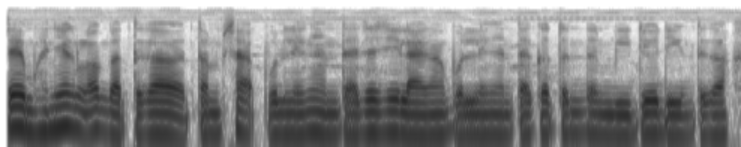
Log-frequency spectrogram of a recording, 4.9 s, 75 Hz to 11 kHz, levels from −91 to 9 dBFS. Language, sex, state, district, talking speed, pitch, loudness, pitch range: Wancho, male, Arunachal Pradesh, Longding, 265 wpm, 120 Hz, -15 LUFS, 115-125 Hz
